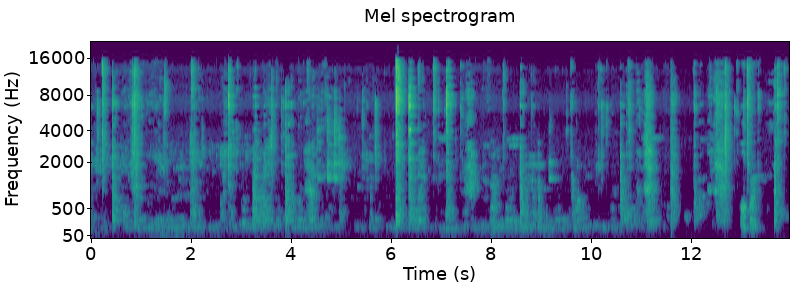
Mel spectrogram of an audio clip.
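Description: Boiled pasta is mixed into gravy in a pan for a wheat versus maida pasta comparison, with a spoon clattering and scraping in frequent irregular strokes and wet squelches, close by.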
